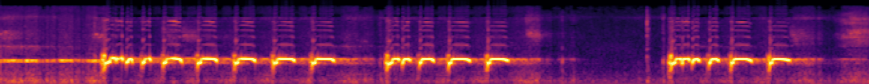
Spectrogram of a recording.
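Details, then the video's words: Night-time zebra dove lure for training doves: three bursts of quick, clipped cooing notes, about four per second, steady in pitch with short pauses between bursts. "pancingan perkutut malam hari"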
